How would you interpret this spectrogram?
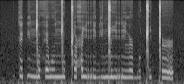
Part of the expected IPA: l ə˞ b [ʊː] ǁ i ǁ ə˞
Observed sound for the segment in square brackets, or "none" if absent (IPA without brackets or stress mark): ʊ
